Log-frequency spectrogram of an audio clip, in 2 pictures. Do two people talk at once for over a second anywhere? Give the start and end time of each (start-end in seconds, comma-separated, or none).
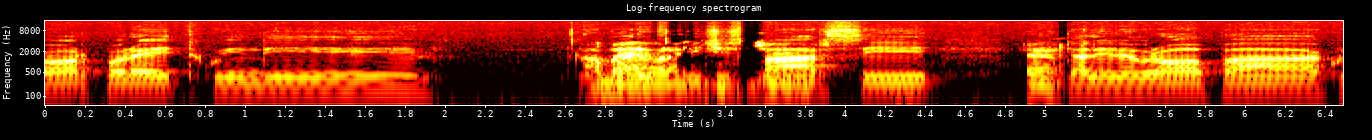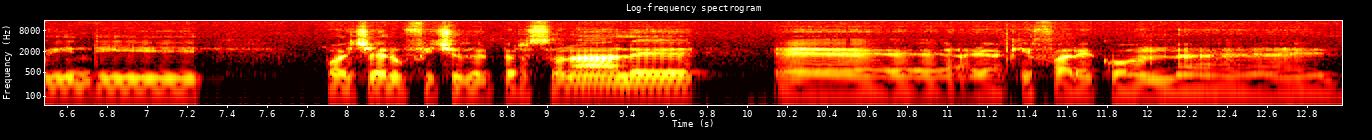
2.7-3.9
